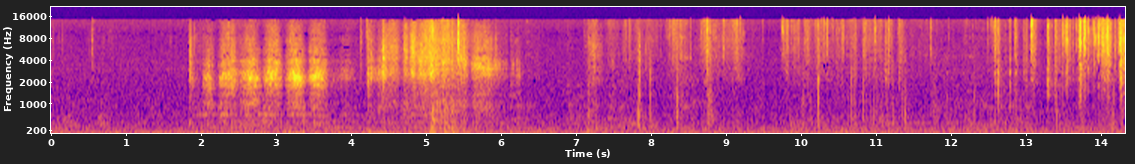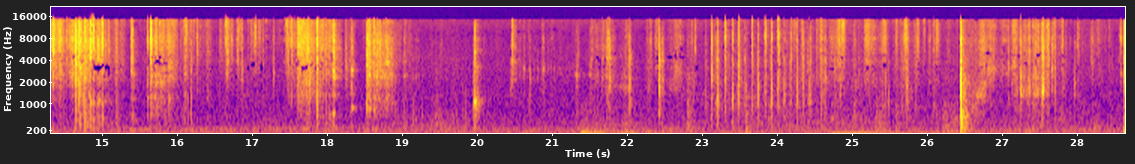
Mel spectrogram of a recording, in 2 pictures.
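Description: Thin foil wrapper of a Kinder Surprise egg being peeled and crinkled off the chocolate, in several rustling, tearing bursts with small clicks between. Near the end comes a single sharp click as the yellow plastic toy capsule is opened.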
